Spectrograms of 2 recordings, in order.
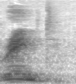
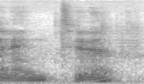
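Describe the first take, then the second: First: It starts with an English R sound. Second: It starts with a Korean-style sound, without English R. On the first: The speaker calls it right. "R 발음이니까 rent 이렇게 돼요" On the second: The speaker calls it wrong. "렌트 아닙니다"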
